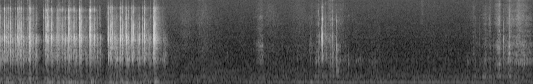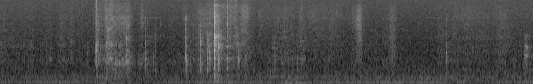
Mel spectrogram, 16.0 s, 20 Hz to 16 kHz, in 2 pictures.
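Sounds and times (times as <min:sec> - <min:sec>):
mechanical keyboard typing: 0:00.0 - 0:02.5.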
